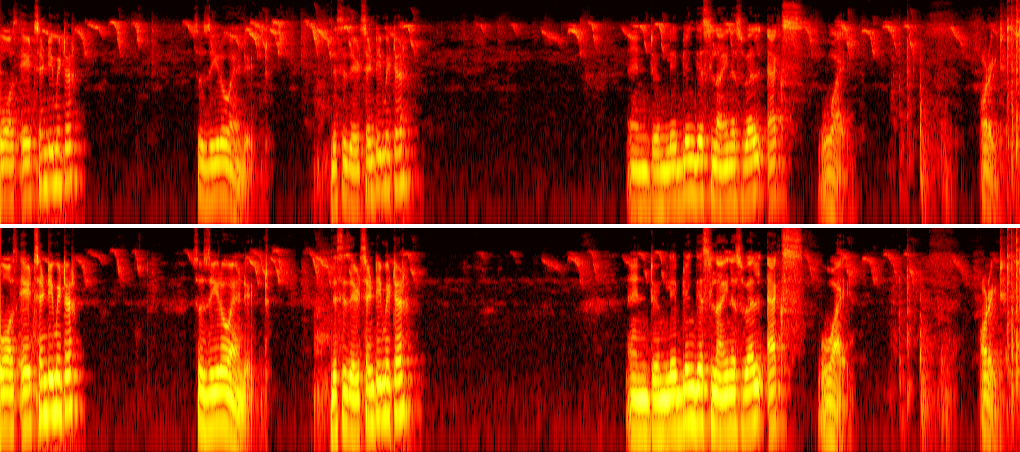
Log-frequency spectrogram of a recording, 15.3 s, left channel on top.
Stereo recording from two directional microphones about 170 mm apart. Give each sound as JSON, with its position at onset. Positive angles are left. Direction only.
{"t": 0.0, "sound": "speech", "side_deg": -70}
{"t": 2.9, "sound": "speech", "side_deg": -65}
{"t": 9.4, "sound": "speech", "side_deg": -70}
{"t": 14.7, "sound": "cutlery", "side_deg": -50}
